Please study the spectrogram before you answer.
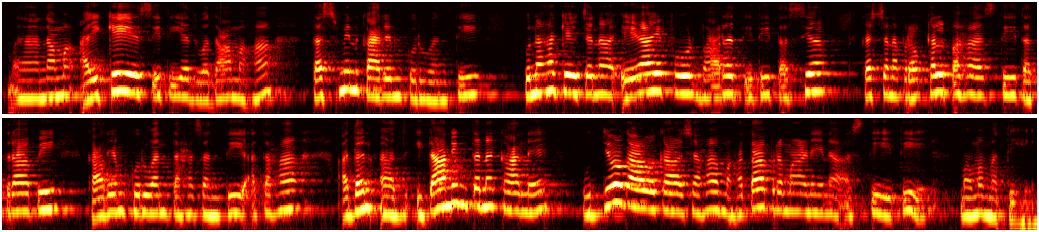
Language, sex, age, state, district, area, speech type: Sanskrit, female, 45-60, Karnataka, Uttara Kannada, urban, spontaneous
